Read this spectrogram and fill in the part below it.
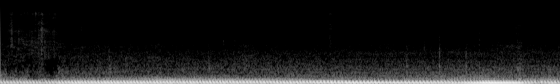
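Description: A manual car drives along and then coasts, its engine a loud, close, steady low rumble that swells briefly near the end, with no speech over it.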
